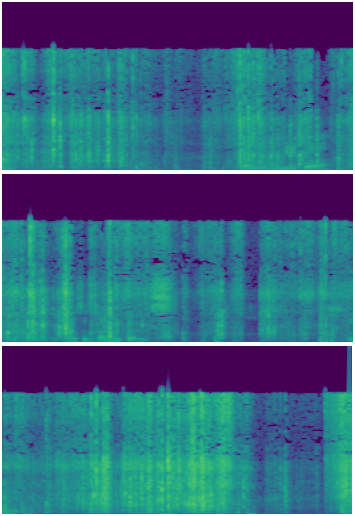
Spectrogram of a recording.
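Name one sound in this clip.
Crumpled packing paper rustles and crackles as a hand digs through it inside a cardboard box.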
